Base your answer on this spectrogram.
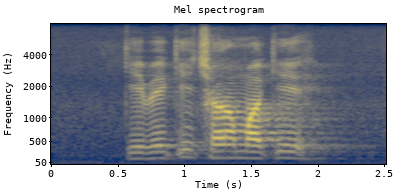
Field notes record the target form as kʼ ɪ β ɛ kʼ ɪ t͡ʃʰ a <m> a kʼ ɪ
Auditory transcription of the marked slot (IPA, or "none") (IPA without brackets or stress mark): m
